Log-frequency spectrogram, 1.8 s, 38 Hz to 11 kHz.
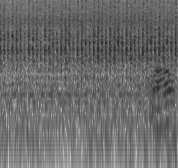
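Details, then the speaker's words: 2014 Kia Cerato, owned about two years, cold idle, no oil or coolant loss and no smoke: quick even tapping keeping pace with engine speed; knock of unclear cause, mechanics variously suggest piston, valve adjustment or pulley. "Uns fala que é pistão, outros falam que é válvula desregulada, outros falam que é polia, outros um monte de coisa, um monte de coisa."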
